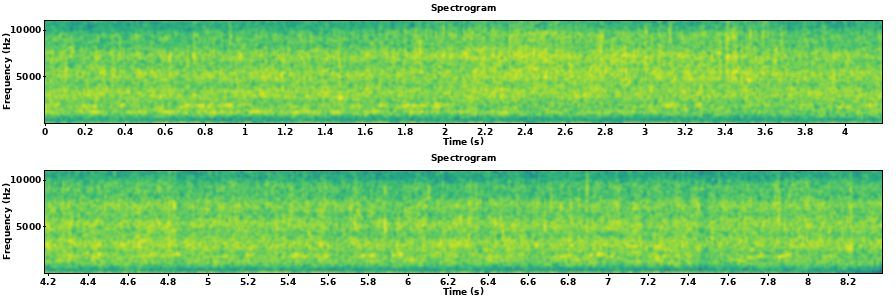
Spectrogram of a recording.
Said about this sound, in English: How would you like your water filtered? Like this?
